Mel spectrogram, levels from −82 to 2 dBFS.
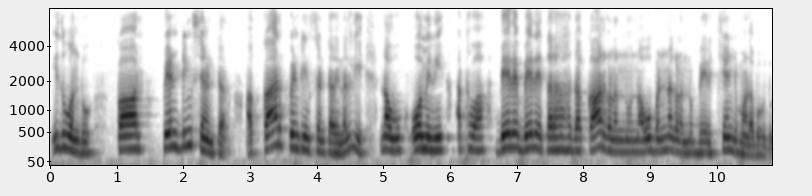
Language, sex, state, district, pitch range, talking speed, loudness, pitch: Kannada, female, Karnataka, Shimoga, 175-215 Hz, 125 wpm, -16 LUFS, 205 Hz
